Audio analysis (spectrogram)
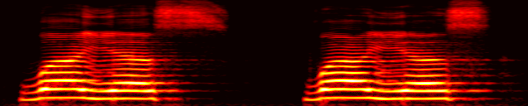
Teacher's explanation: جیسے ہی سین سے ملے گا سیٹی والی آواز ظاہر ہوگی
